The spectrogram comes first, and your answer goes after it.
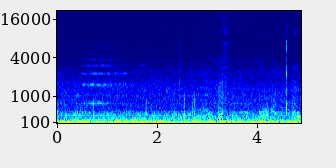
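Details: A heavy low rumble like a passing vehicle or train runs throughout outdoors, with faint voices and no animal sound.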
